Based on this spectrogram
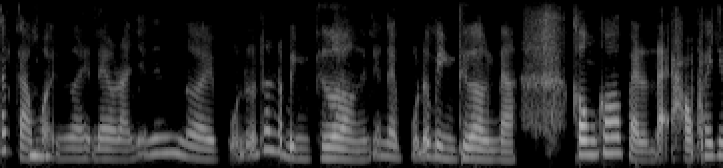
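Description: A woman at a very fast pace with lively intonation, in a dry, close sound with no echo. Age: 30s. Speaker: stay-at-home mother. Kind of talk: self-introduction.

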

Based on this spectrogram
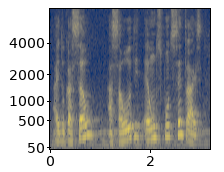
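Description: A man's high-pitched voice with lively intonation, at a fairly slow pace. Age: 40s. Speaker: social movement leader. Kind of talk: interview.

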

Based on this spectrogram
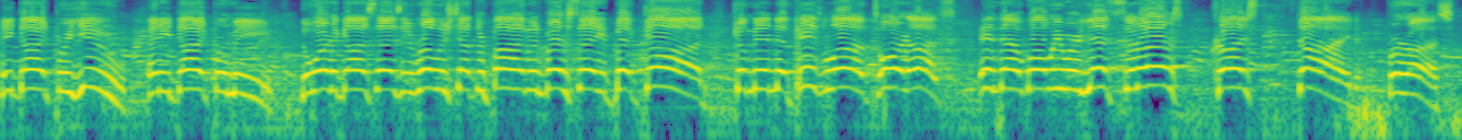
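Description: Amid noticeable background noise, a man speaks very slowly at an extremely high pitch, with ordinary pitch variation and very even loudness. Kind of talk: street sermon preached to passersby. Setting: outdoors, street. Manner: loud, declamatory, fervent, repeating phrases for emphasis.

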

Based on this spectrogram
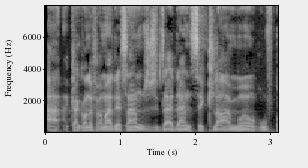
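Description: In a Quebec accent, the speaker goes at a moderate pace on a very clean recording with a silent background. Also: man. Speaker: podcast host. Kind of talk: casual chat. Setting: studio.

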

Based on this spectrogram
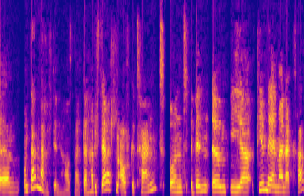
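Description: A woman speaks at a moderate pace with lively intonation. Her pitch is medium, and she has a plain, everyday voice. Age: 30s. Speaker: parenting mentor for mothers. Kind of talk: casual interview.

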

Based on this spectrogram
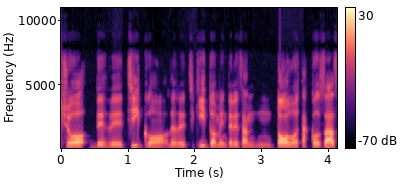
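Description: A man speaks at a fairly slow pace against a quiet background, the sound dry and close with no echo. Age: 30s. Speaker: podcast host, tarot reader and teacher. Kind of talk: casual chat.

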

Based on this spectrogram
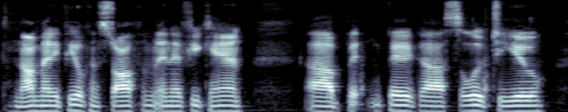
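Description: Over a quiet background, a man speaks at a moderate pace with a fairly low pitch and a monotone, flat intonation. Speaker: podcast host. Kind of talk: solo sports podcast recap. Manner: halting, many filler words.

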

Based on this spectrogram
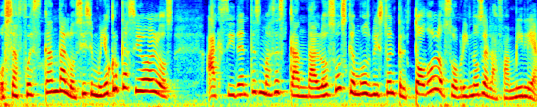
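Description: A woman speaks at a very fast pace and high pitch, with very wide pitch swings. Noticeable background noise is present. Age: 30s. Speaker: podcast host, semiotics student. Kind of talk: casual chat.

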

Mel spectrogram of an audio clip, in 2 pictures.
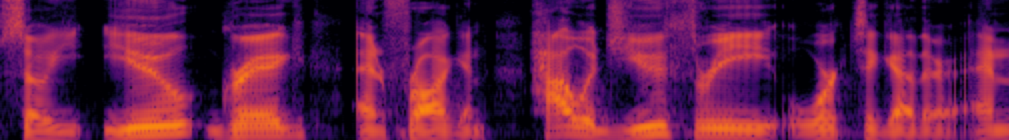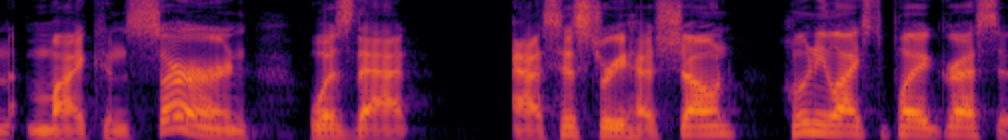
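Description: In an American accent, the voice has a bright, sharp tone and lively intonation, with a dry, close sound with no echo on a very clean recording with a silent background. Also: man, medium pitch for a man, fairly slow pace. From US, Southern California (San Diego). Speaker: esports podcast host. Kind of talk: casual interview.

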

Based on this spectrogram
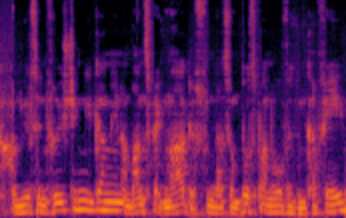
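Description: A man's fairly low voice at a very fast pace with ordinary pitch variation, plus audible room echo and noticeable background noise. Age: 50s. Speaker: former prisoner, youth worker. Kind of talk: casual chat.

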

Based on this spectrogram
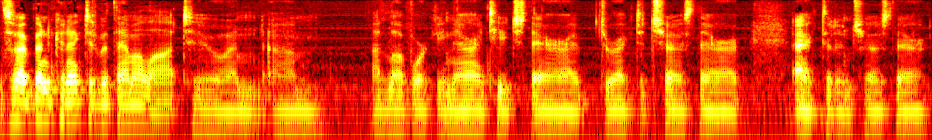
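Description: At a fairly quick pace, a man talks with a very deep, low pitch and ordinary pitch variation. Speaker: stage actor. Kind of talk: interview.

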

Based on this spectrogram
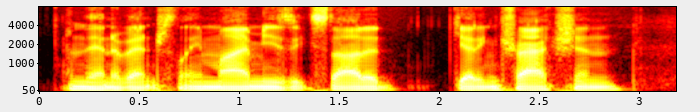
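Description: A man with a very deep, low voice speaks in an Australian accent at a moderate pace on a very clean recording with a silent background. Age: 30s. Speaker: DJ and producer. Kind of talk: casual chat.

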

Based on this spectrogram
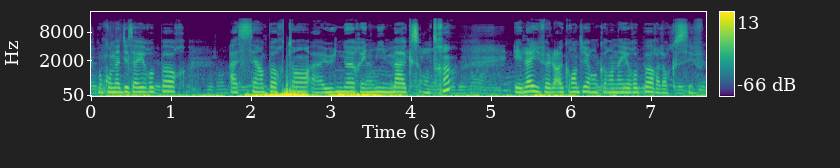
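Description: Amid audible room echo and noticeable background noise, a woman at medium pitch speaks at a fairly quick pace with ordinary pitch variation, big swings in loudness and long, frequent pauses. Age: 30s. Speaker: climate activist. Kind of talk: interview at a protest.

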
